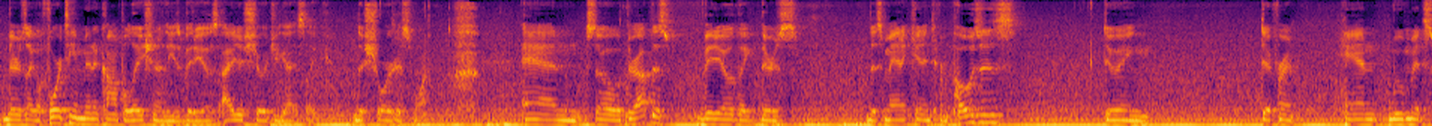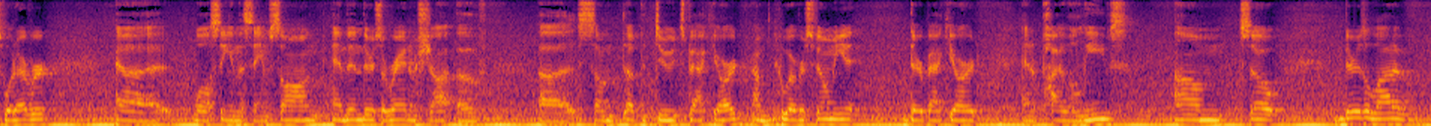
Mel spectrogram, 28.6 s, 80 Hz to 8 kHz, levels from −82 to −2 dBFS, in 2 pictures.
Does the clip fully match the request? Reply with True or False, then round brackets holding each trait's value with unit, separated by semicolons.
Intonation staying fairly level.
True (0.8 semitones)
